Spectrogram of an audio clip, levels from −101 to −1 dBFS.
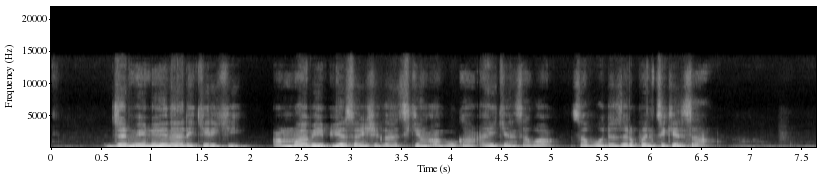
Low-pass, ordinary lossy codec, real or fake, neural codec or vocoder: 14.4 kHz; none; fake; codec, 44.1 kHz, 7.8 kbps, DAC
